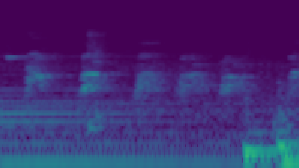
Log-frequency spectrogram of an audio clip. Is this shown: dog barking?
yes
